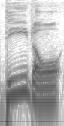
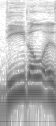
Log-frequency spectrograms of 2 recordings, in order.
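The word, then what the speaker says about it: daedal: Deedle is the word today. Deedle is the word of the day.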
